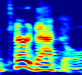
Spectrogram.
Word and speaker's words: pterodactyl: confession exactly it's a pterodactyl the pea apparently is silent in pterodactyl I never realized that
